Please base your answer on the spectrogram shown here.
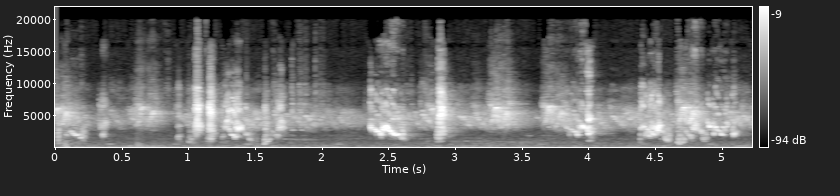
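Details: Pet budgerigars in early morning, a flock chattering in bursts of rapid scratchy warbling and sharp chirps, loud phrases every half second or so with softer chatter between.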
